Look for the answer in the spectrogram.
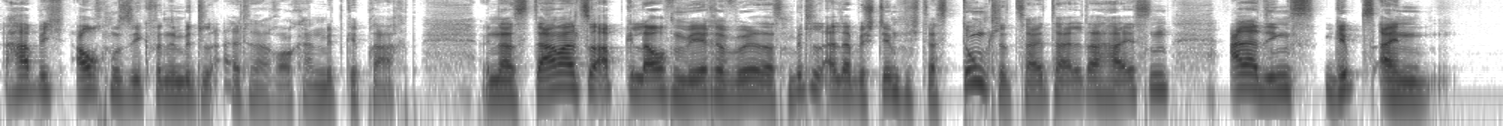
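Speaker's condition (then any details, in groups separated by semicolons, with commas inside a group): No condition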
